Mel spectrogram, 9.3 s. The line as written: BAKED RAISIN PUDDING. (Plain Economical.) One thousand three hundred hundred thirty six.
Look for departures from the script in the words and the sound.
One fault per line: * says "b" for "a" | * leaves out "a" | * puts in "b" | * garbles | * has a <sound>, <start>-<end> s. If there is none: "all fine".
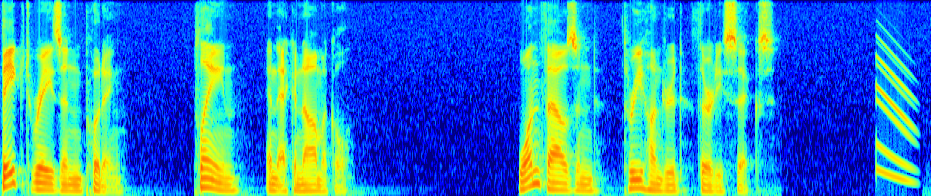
* puts in "and"
* leaves out "hundred"
* has a chirp, 8.8-9.2 s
